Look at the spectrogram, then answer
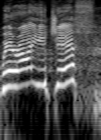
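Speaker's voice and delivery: ordinary talk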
